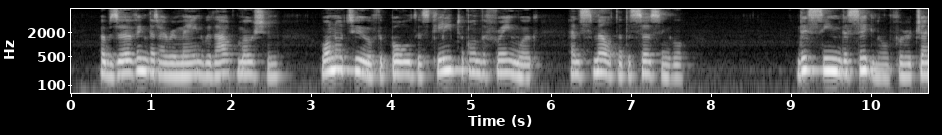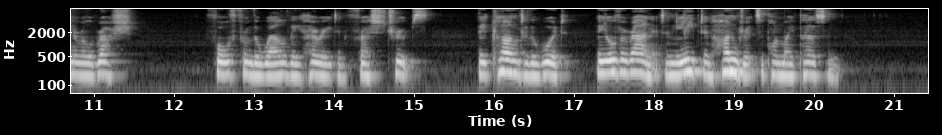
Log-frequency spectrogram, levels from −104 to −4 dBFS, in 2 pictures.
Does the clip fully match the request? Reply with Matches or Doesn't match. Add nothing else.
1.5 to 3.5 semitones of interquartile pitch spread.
Matches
